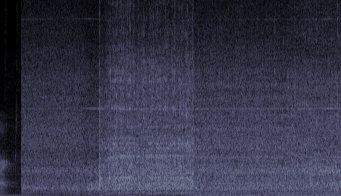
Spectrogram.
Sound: vacuum whirling

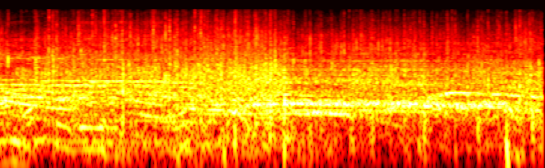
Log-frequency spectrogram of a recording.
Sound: applause

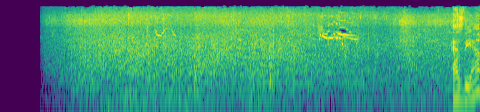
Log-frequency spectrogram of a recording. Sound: ocean sounds

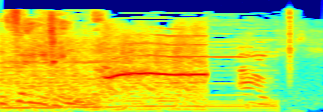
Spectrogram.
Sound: screams; music stops; click

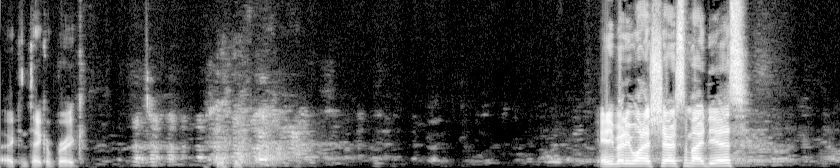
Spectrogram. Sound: laugh

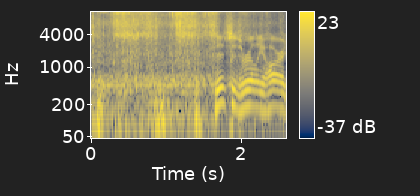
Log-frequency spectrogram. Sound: vacuum Sound

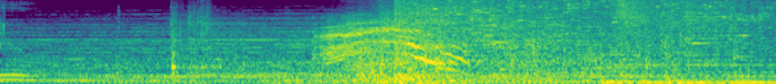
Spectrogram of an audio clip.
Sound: screaming; glass breaking

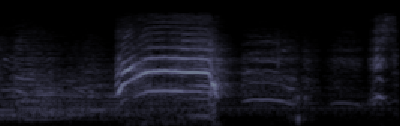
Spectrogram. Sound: shrieks

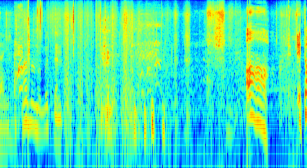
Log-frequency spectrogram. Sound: stick breaks

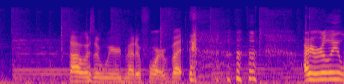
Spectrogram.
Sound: laughs

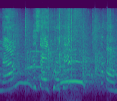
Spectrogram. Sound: applause

